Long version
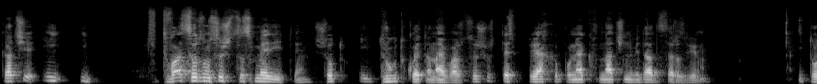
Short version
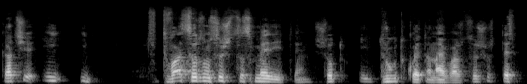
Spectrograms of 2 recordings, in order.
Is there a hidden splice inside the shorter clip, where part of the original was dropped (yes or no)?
no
